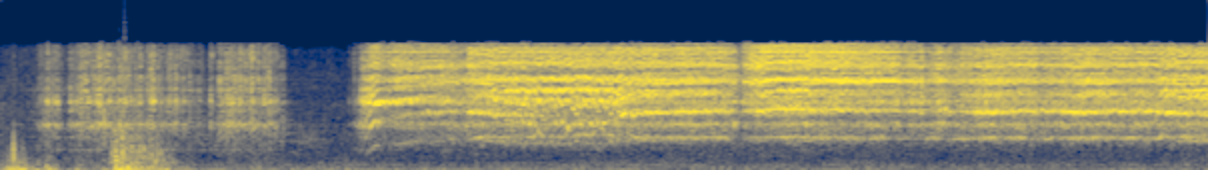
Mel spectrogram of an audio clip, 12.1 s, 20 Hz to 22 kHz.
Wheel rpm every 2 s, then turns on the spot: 40, 50, 180, 200, 200, 200.
0-2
